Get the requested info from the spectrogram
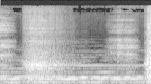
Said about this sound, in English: You're about to go in. I know now, just breathing.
